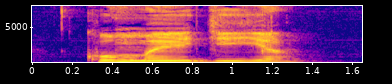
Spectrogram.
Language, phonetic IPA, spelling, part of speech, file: Ukrainian, [kɔˈmɛdʲijɐ], комедія, noun, Uk-комедія.ogg
- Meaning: 1. comedy (an amusing play) 2. comedy (a humorous event) 3. farce, play-acting (the act of engaging in pretence or insincere behavior)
